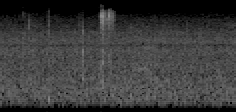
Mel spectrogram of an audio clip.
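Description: Faint, steady outdoor hiss of early-morning ambience, with a brief high-pitched squeak about a second in.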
